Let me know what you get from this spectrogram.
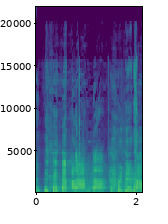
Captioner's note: laughter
